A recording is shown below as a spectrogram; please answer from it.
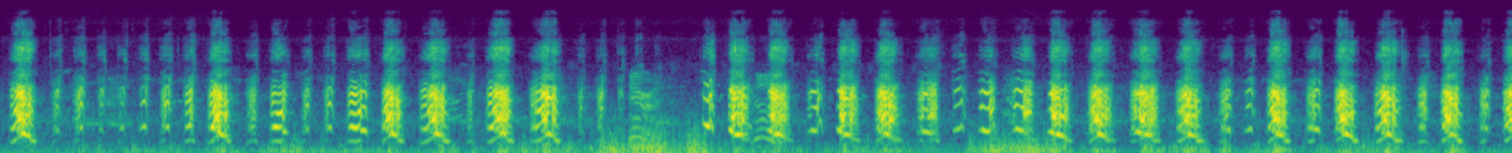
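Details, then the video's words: Whippets at a lure coursing event give rapid, high-pitched yelping barks, repeated about twice a second almost without pause, with a brief burst of broader rushing noise midway. "lure coursing whippets-part two"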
